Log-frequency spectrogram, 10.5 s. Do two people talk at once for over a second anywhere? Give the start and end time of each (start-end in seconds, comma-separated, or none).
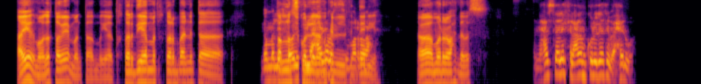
4.1-5.7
